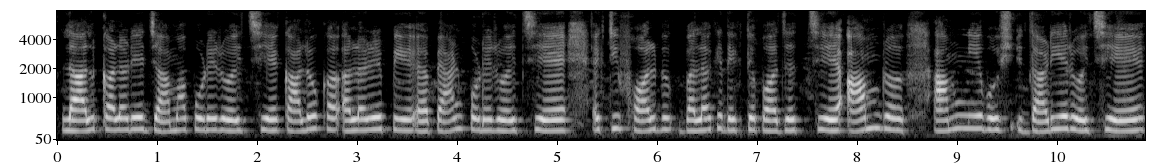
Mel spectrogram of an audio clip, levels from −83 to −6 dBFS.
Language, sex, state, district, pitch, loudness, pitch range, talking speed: Bengali, female, West Bengal, North 24 Parganas, 255 Hz, -26 LUFS, 245-270 Hz, 145 wpm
